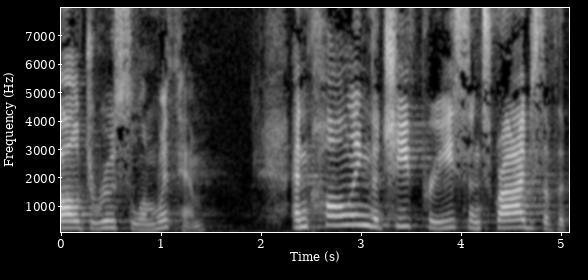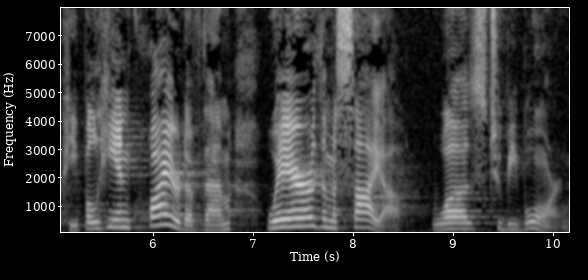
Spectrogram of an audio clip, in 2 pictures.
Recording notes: during the Heritage service on Sunday, January 3, 2016, at First Presbyterian Church of Arlington Heights, Illinois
